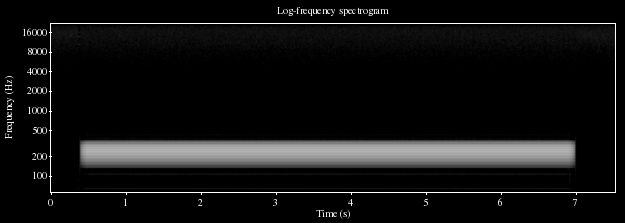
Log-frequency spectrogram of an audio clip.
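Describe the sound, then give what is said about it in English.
Pure 250 hertz sine test tone: a low, steady hum that starts after a brief silence, stays at one even pitch and loudness for about six and a half seconds, then stops abruptly. “Sound H was 250 hertz.”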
